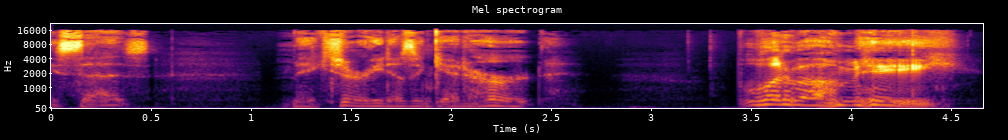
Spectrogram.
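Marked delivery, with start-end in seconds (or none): 3.4-4.6 loud protest. Acted. Character protests being left out.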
